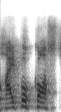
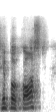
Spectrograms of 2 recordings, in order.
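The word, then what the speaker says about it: hypocaust: to the the vocabulary so hyper cost here okay hippo cost i'm sorry the word should be pronounced hippo cost hippo cost basically means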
